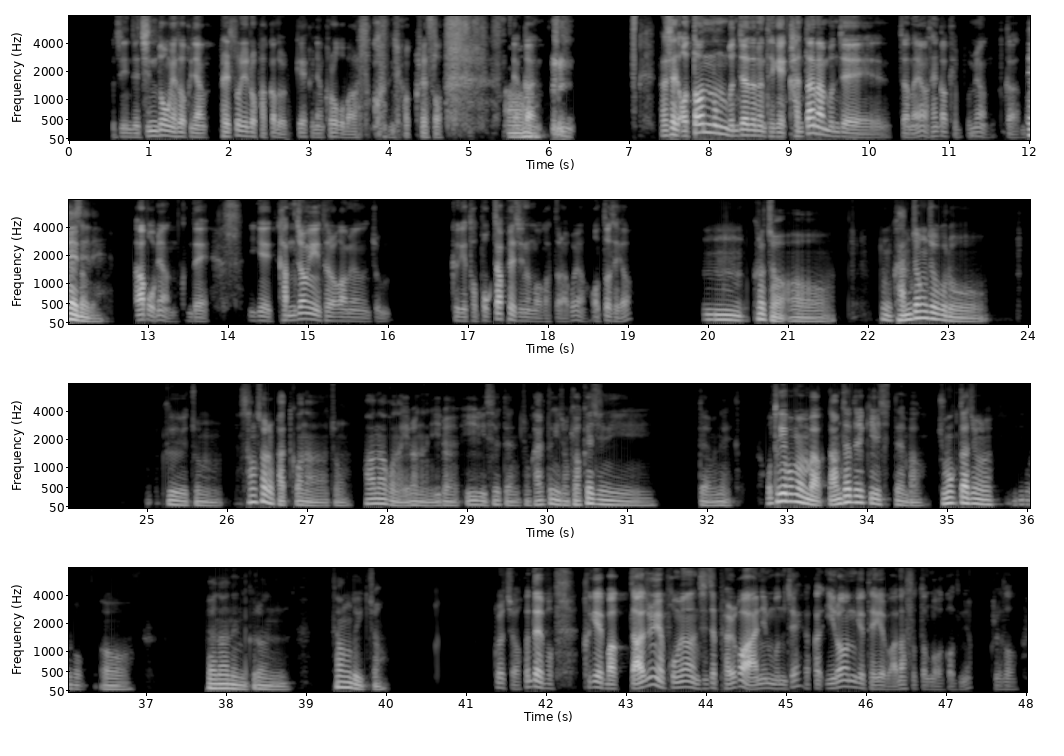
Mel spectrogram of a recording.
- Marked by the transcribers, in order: laughing while speaking: "그러고 말았었거든요"; laughing while speaking: "아"; throat clearing; lip smack; other background noise; tapping; unintelligible speech
- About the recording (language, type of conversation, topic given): Korean, unstructured, 친구와 갈등이 생겼을 때 어떻게 해결하나요?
